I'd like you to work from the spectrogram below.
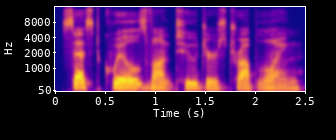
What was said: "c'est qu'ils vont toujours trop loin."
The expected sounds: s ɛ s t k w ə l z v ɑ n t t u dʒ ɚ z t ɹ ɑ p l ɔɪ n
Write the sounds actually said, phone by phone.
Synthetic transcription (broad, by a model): s ɛ s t k w ə l z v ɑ n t t u dʒ ɚ z t ɹ ɑ p l ɔɪ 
